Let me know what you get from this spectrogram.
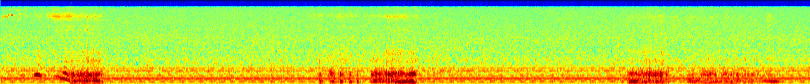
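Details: Boston terrier snoring while asleep and twitching, a pet indoors; three rough, rumbling snore bursts roughly every four seconds, each a drawn-out raspy breath over a steady low hum.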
